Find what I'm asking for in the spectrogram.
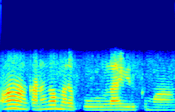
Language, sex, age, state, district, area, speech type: Tamil, female, 18-30, Tamil Nadu, Mayiladuthurai, rural, conversation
